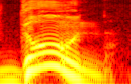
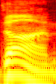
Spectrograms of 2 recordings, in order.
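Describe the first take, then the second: First: The vowel is long, as in 'moon'. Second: The vowel is short, as in 'sun'. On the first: Only some people pronounce it this way. "some people may pronounce it as Dune" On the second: This is the usual pronunciation in Ireland. "is typically pronounced Dunn uh, in Ireland"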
